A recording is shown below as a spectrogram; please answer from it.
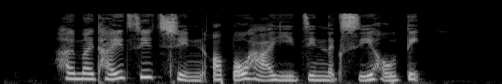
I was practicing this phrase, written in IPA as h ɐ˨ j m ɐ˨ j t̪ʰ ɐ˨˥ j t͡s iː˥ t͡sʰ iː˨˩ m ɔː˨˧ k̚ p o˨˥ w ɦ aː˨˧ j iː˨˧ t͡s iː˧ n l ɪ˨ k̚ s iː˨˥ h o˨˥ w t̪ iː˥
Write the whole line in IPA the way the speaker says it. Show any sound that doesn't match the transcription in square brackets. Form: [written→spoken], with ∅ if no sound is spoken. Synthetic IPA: h ɐ˨ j m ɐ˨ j t̪ʰ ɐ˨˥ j t͡s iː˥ t͡sʰ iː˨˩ [m→n] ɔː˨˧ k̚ p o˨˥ w ɦ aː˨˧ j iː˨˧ t͡s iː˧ n l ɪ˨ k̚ s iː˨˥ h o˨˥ w t̪ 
